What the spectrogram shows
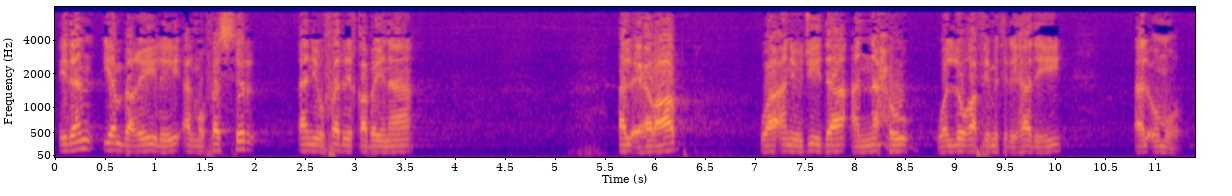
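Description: A man giving a measured religious lesson, explaining a text line by line and reciting verses and quotations. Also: mid-range voice, steady tone, a little mellow, lo-fi sound. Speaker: Islamic scholar teaching a text.

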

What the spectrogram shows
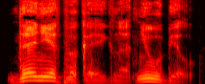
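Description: A man's voice: sits low, very animated, normal speed, mellow, slightly rough, dry recording, studio quality, pitched below the performer's own voice, exaggerated voice. A man voicing a sarcastic, nervous, middle-aged male department head who grumbles about his boss. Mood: wry.

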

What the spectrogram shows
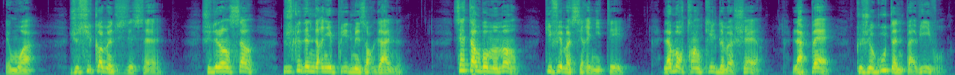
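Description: A man reading an audiobook, voicing a frightened, withdrawn young priest in a measured, hushed, trembling way. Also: mid-range voice.

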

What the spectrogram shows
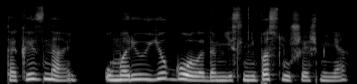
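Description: A woman's voice: mid-range voice, steady tone, moderate pace, warm tone, no echo, clean studio sound, lightly acted. A woman voicing a cruel, domineering uncle who scolds and threatens his niece. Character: cruel domineering middle-aged uncle, man.

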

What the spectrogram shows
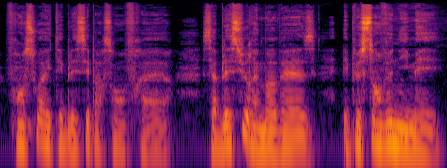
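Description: A spiteful, furious captive villain, as a male reader puts him on. He spits insults in a low, husky, dark voice. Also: normal speed. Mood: raging. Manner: snarling, spitting insults. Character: furious bound villain, adult man.

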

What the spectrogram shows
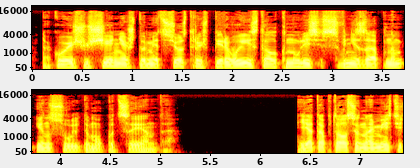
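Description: A man narrating an audiobook in the first person with a steady, even reading. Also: mid-range voice, no room sound, clean studio sound. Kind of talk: scripted narration.

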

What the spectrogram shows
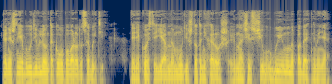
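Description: A man narrating a first-person audiobook in an even, steady reading voice. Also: low voice, quick pace, dry recording, studio quality.

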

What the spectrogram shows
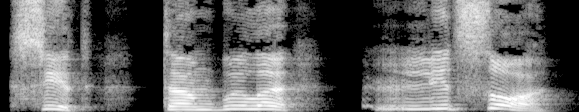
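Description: A man voicing a hysterical, offended wife with shrill, sobbing outbursts. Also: moderate pace, bright, forceful tone, full character voice. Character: Cluster, grown woman, hysterical offended wife.

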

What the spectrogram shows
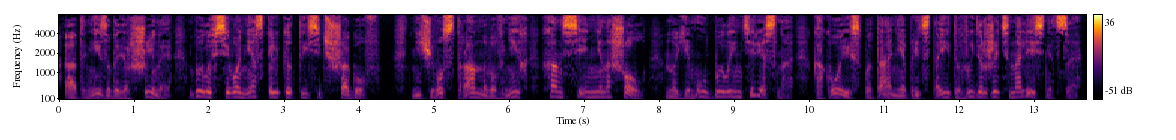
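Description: A man reading a fantasy novel aloud as an audiobook narrator, in steady storytelling style. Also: medium pitch, vocal fry, breathy edge, dry recording, clean studio sound. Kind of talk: scripted narration.

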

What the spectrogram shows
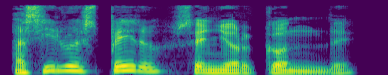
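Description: A man voicing a cunning older banker who speaks smoothly and persuasively. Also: mid-range voice, wildly swooping pitch, moderate pace, no echo, pitched above the performer's own voice. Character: cunning older Italian male banker, soft-spoken.

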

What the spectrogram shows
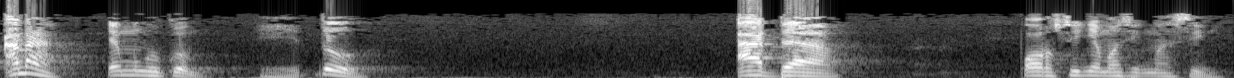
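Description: A male religious teacher delivering a study lecture, his voice riding high and swinging widely in pitch. He quotes Arabic passages and explains them conversationally, often tossing in little fillers. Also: slightly rough, lo-fi sound. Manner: animated storytelling with acted-out voices; frequent conversational fillers like "naam" and "gitu loh".

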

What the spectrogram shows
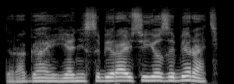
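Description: A woman voicing a worried young husband who speaks softly, low and insistently. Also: steady tone, fairly quick, no echo, clean studio sound. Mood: firm. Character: worried young husband, gentle but firm.

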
